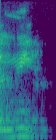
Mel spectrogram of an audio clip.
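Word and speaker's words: μ: la population la moyenne est appelée u U ou mu on prononce en mu c'est u on fait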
